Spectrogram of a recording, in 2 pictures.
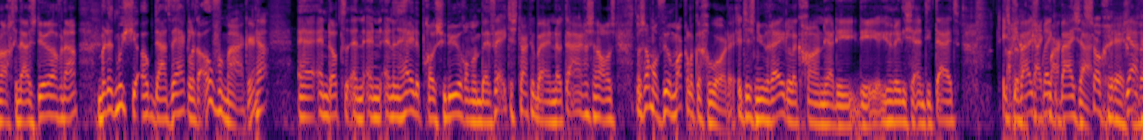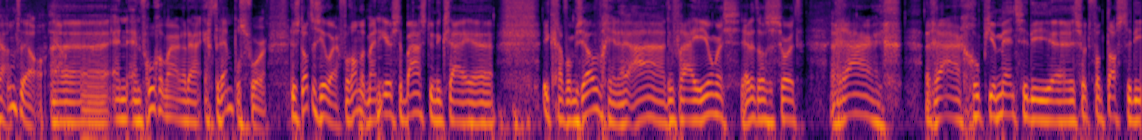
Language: Dutch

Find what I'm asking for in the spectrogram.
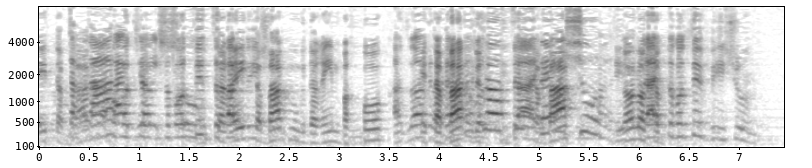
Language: Hebrew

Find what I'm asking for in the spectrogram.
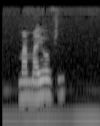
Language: Aja (Benin)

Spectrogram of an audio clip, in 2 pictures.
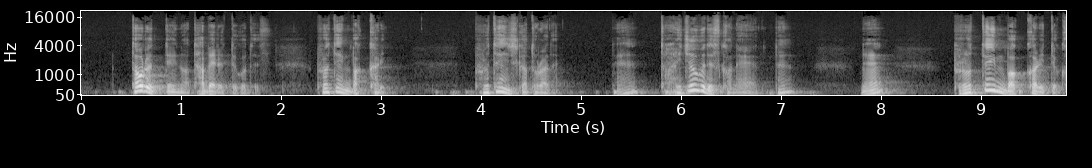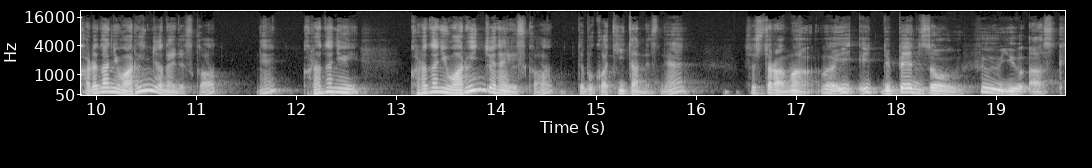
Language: Japanese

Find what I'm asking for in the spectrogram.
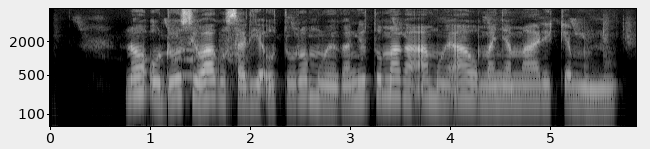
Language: Kikuyu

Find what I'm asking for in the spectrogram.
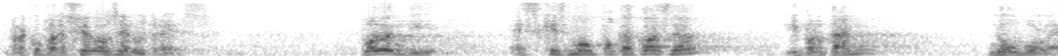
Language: Catalan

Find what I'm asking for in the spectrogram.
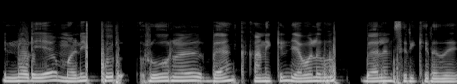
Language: Tamil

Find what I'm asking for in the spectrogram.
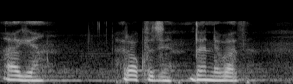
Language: Odia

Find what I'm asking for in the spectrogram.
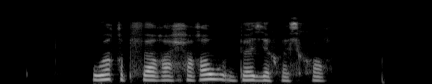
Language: Adyghe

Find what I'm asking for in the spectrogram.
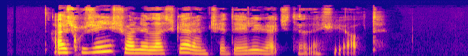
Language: Svan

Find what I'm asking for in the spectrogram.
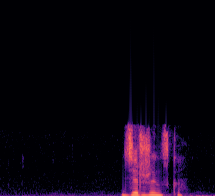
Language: Russian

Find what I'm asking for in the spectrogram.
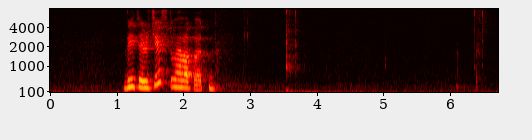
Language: Faroese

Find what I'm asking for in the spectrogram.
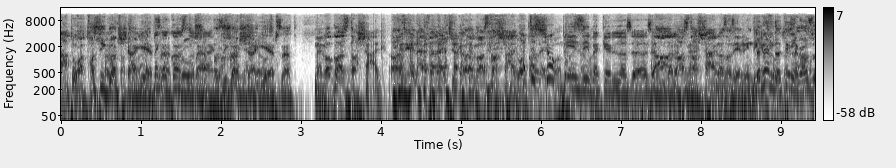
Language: Hungarian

